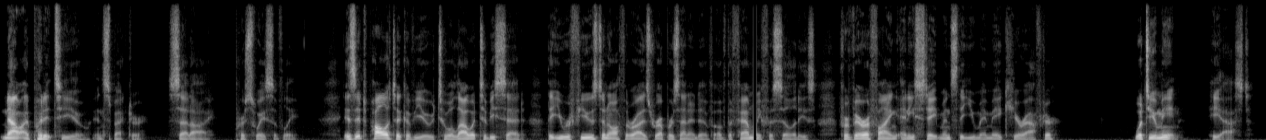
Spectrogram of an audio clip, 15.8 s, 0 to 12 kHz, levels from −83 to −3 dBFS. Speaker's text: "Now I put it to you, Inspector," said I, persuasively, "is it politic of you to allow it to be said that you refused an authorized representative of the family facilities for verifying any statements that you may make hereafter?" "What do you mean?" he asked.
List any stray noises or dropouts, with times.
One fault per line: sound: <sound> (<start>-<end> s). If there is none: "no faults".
sound: dropout (9.4-9.5 s)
